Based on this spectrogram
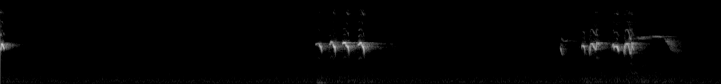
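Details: Sooty-headed bulbul in vigorous song, used as training audio to make other bulbuls answer quickly: two short bubbly phrases of chattering notes, separated by long silence.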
